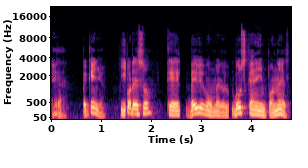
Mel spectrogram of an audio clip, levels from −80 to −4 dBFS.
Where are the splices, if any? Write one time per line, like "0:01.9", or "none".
0:01.5
0:02.5
0:03.5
